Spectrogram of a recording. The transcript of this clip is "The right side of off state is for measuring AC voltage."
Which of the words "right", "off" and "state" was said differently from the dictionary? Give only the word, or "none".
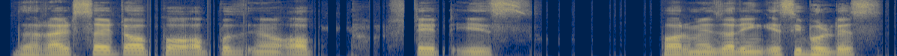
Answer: off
